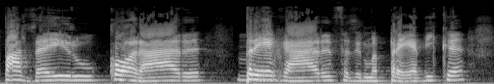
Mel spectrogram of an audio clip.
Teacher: certas palavras já eram, por exemplo, com a vogal aberta, mesmo sem ter nenhum diacrítico nem nenhum marcador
